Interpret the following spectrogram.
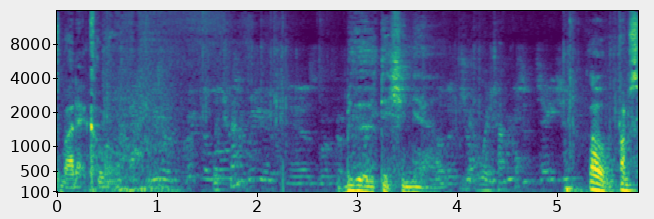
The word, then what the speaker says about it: Bleu: It's not called blue, it's called bleu. Bleu de Chanel. Because it's not spelled like blue. It's not B-L-U-E. No, it's B-L-E-U. So it's bleu.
